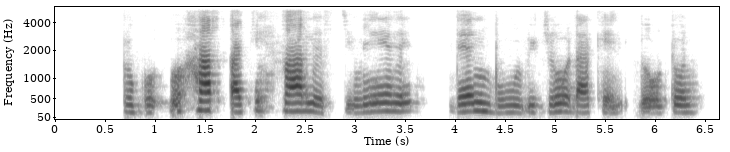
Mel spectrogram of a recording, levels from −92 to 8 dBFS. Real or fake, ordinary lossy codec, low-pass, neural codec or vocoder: fake; AAC, 48 kbps; 5.4 kHz; codec, 16 kHz in and 24 kHz out, 0.6 kbps, FireRedTTS-2 codec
